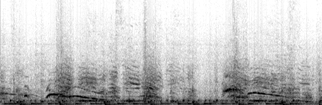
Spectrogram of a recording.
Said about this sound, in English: A new experience, facing up to the haka. Bill Clinton captured by these faces, Jenny Shipley by his side and in his ear.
